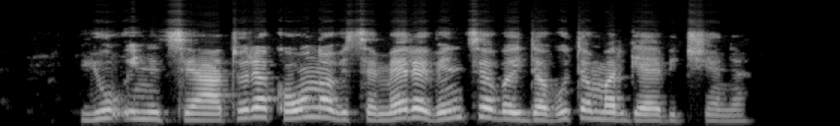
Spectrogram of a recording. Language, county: Lithuanian, Klaipėda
